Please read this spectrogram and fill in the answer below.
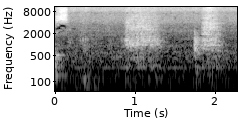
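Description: Cake batter being poured from a stainless steel mixing bowl into a metal baking pan, with two short soft rasps, one about a second in and a shorter one near the end.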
